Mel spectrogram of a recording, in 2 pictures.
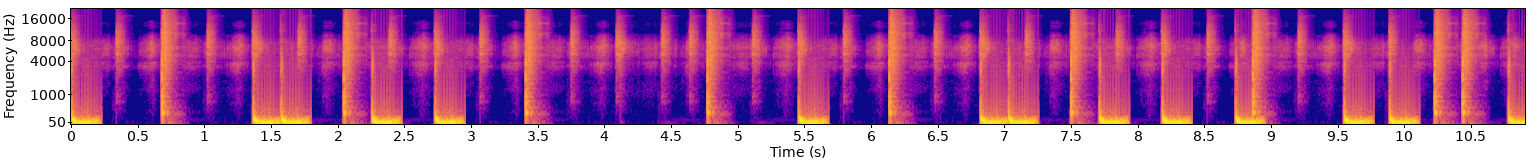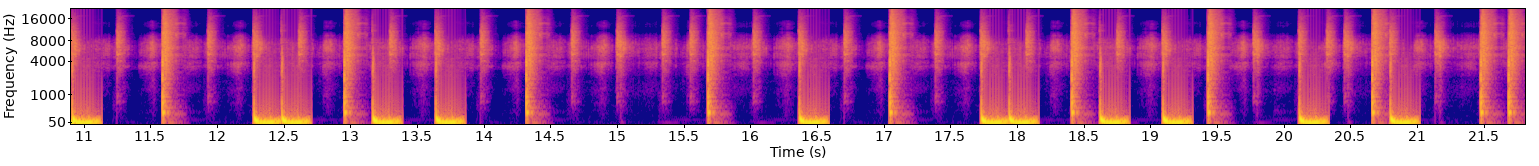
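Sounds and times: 
hip hop drums: 0.0s - 0.2s, 1.4s - 3.0s, 6.8s - 9.0s, 9.6s - 11.2s, 12.3s - 13.9s, 16.4s - 16.6s, 17.8s - 21.7s.

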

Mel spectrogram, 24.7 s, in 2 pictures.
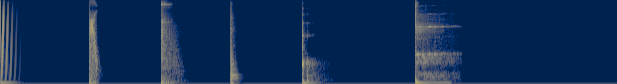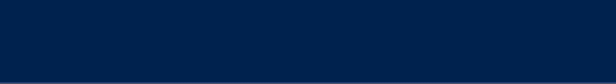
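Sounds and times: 
Alesis DM-PRO drum module: 0.0s - 0.4s, 1.8s - 2.0s, 3.2s - 3.8s, 4.6s - 4.8s, 8.3s - 9.2s.

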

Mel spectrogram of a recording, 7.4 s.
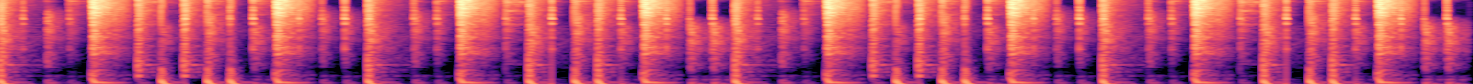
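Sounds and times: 
drum loops: 0.0s - 7.3s.

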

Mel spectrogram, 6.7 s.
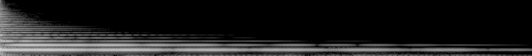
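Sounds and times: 
zheng harp note C3: 0.0s - 3.9s.

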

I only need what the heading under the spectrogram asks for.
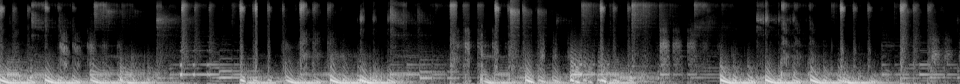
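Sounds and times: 
strange drums: 0.0s - 9.5s.

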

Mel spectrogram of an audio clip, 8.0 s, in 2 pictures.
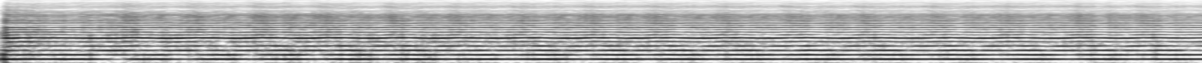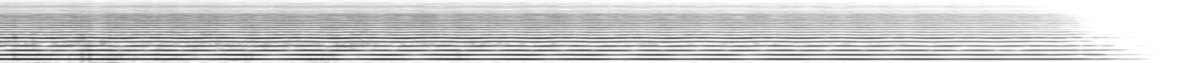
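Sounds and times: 
Quantum Leap Horns tenor saxophone: 0.0s - 7.9s.

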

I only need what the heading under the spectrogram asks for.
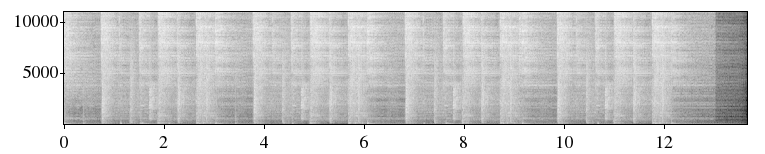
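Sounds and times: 
slow dry funk lounge drums: 0.0s - 13.4s.

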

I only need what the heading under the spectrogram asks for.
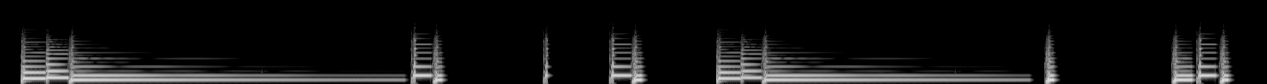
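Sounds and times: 
cinematic urban funk guitar: 0.2s - 4.5s, 6.1s - 6.5s, 7.2s - 10.6s, 11.7s - 12.4s.

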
